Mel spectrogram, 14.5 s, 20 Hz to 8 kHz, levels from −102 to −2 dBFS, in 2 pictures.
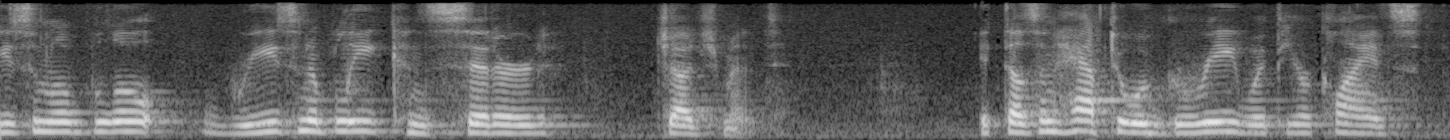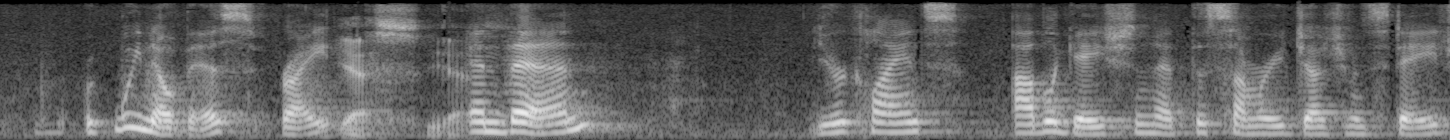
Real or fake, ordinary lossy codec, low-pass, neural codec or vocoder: real; AAC, 32 kbps; 7.2 kHz; none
